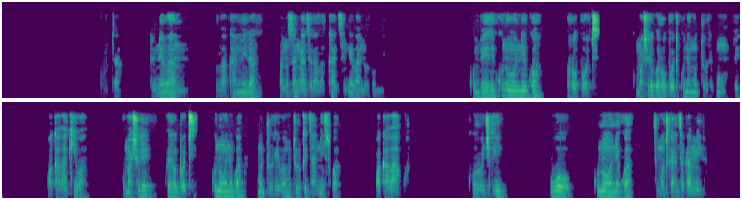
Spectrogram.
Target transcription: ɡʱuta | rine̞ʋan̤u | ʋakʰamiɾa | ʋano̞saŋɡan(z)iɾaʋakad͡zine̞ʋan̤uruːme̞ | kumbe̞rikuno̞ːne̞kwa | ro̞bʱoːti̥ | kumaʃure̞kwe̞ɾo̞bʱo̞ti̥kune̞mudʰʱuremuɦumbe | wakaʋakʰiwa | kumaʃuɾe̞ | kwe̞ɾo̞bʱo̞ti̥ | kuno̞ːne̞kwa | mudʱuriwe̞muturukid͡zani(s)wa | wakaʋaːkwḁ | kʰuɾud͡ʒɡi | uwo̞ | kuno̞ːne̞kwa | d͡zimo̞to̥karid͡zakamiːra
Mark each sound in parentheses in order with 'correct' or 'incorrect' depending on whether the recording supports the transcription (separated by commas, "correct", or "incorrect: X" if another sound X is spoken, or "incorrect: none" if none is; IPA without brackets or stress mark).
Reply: correct, correct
